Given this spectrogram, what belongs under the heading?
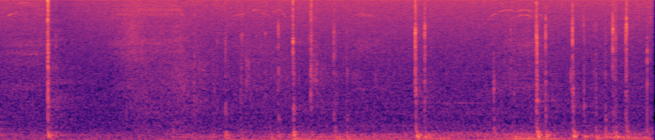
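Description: Keystrokes on a computer keyboard while HTML text is typed, sparse irregular clicks with short bursts, close and fairly quiet over a steady low hum, with no talking.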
